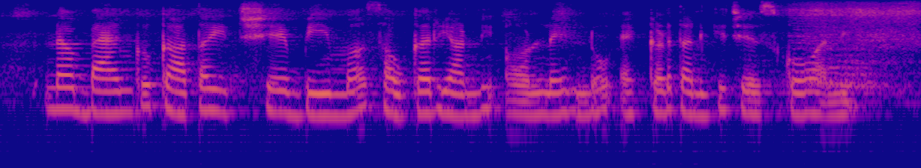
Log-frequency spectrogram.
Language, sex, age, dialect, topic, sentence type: Telugu, female, 25-30, Utterandhra, banking, question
